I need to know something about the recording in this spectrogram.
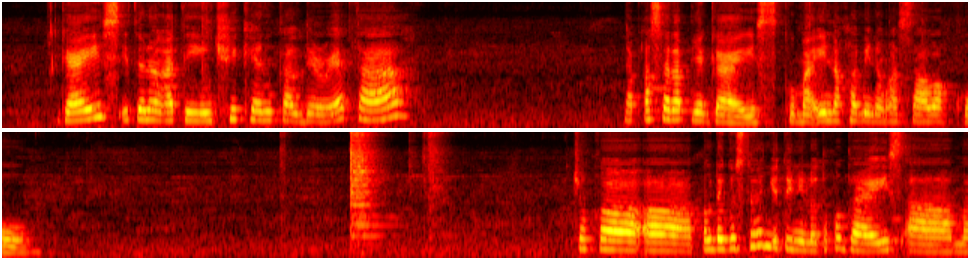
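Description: A serving spoon scrapes and clinks against a metal tray.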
